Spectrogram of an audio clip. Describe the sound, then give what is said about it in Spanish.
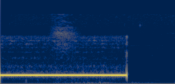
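A loud, steady telephone tone sounds once for just over a second on an outgoing call from the radio station Cachis y Flamenco Radio to a member of a Racing supporters' club. It is a single unbroken electronic hum that then cuts off abruptly into silence. No one speaks. “A ver si nos coge el teléfono.”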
